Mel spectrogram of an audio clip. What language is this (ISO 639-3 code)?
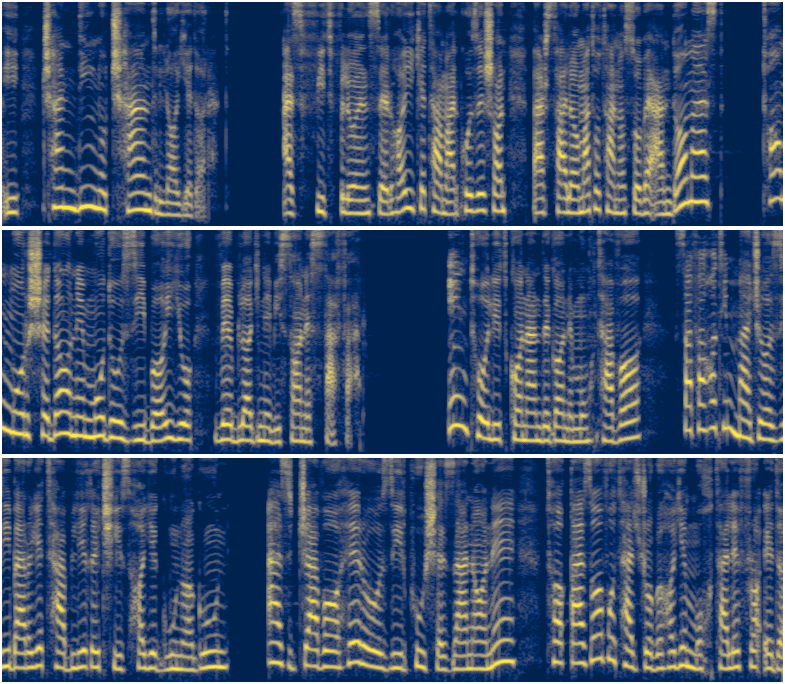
fas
